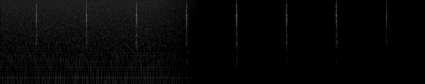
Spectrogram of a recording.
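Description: Faint hiss of TV static with a wall clock ticking once a second through it; the static cuts off suddenly about four seconds in, leaving the clock ticking alone.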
